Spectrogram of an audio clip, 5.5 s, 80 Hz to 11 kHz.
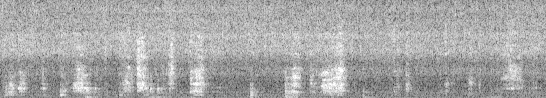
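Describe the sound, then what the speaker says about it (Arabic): A spoon scrapes and stirs flour in a pan in short repeated strokes over low heat, with a soft sizzle underneath. "3 معالق كبيرة من الدقيق، وهنبتدي نحرك فيهم"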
